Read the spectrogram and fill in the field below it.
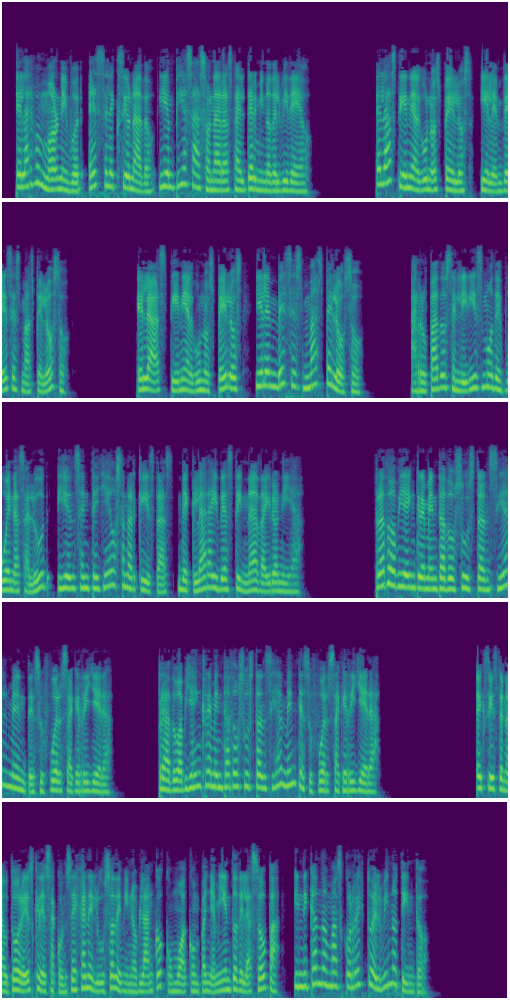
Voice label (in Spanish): Spanish South America, F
